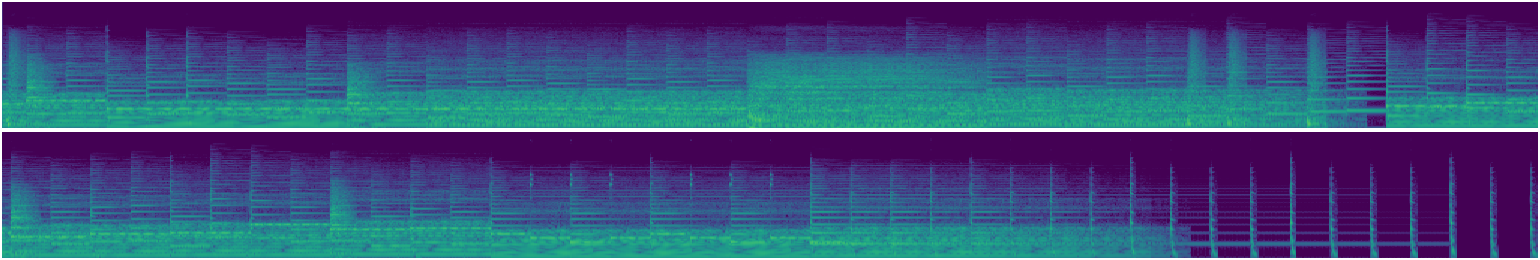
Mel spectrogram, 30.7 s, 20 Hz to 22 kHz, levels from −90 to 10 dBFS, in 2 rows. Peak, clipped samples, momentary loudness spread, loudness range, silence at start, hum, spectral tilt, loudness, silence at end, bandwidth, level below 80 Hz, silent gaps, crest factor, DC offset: -8 dBFS; under 0.1%; 13 LU; 10 LU; 0 s; none; -6.5 dB/octave; -24 LUFS; 0 s; 12 kHz; -38 dBFS; 29.90-30.23 s, 30.31-30.64 s; 16 dB; under 0.1%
